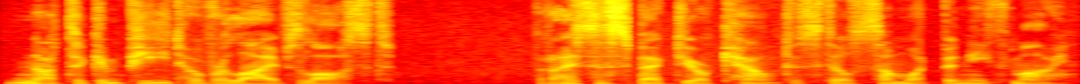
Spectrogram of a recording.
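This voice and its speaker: Deep, refined, pensive nobleman. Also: animated, normal speed, a bit bright, a little hiss or hum. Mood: sympathetic. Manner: eloquent, formal, pensive, articulate. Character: refined, thoughtful nobleman turned rebel ally. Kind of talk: video game English dub acting. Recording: game music playing behind. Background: background music.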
